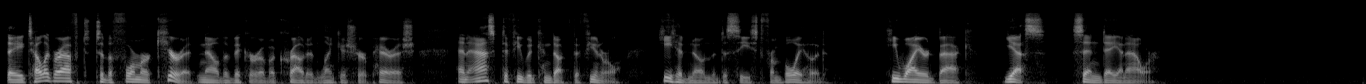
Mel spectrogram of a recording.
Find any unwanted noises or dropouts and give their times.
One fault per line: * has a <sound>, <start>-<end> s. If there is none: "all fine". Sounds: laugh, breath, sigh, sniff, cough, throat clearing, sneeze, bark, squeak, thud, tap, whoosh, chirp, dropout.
all fine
